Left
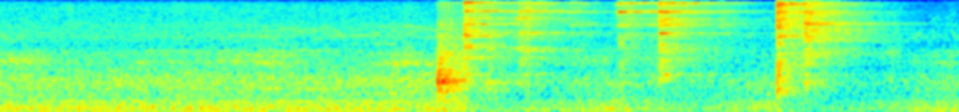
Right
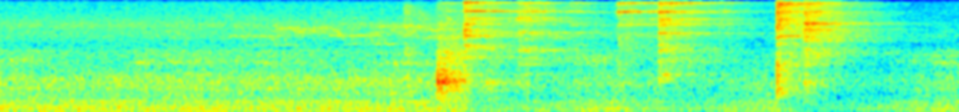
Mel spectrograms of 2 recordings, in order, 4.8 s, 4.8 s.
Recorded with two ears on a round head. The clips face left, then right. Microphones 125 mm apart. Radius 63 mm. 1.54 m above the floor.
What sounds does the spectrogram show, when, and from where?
2.2 s cutlery clinking: 5° left (ahead or behind), 0.8 m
